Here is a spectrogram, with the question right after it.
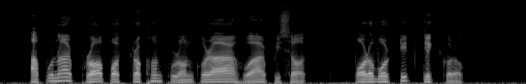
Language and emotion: Assamese, neutral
